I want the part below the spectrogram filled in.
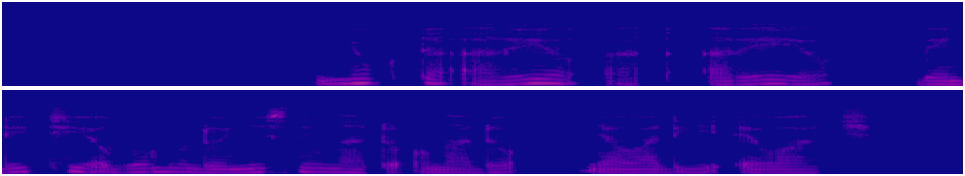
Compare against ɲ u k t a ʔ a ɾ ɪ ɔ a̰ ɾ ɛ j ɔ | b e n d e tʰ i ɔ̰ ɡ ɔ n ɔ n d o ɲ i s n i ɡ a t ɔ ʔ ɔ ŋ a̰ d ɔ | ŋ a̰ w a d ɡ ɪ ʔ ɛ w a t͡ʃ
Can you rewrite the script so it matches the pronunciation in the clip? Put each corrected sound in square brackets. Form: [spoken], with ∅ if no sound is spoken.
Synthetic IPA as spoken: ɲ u k t a ʔ a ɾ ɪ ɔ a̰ ɾ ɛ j ɔ | b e n d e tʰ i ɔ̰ ɡ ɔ [m] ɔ n d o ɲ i s n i [ŋ] a t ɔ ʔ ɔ ŋ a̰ d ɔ | [ɲ] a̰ w a d ɡ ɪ ʔ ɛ w a t͡ʃ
